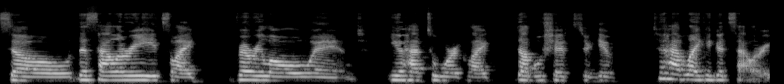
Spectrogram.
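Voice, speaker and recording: Keeping fairly even intonation, a woman with a Portuguese accent speaks at a moderate pace in a medium-pitched voice. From Brazil. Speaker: international nurse. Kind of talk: casual interview.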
